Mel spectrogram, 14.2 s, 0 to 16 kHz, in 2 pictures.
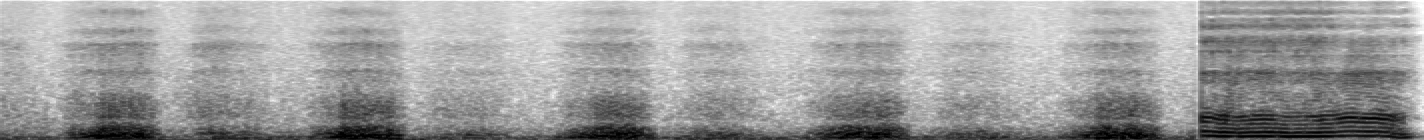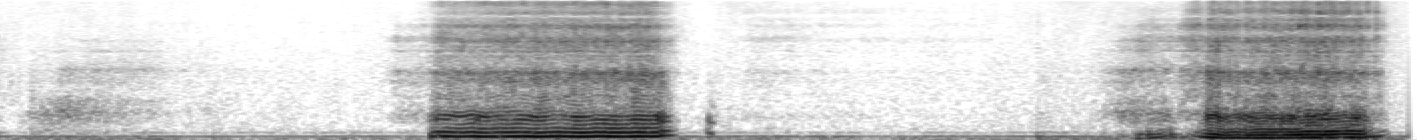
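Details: Orange tabby male cat in deep sleep, with rhythmic purring snores, then longer loud buzzing snores with pauses, about 16 a minute; snoring.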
